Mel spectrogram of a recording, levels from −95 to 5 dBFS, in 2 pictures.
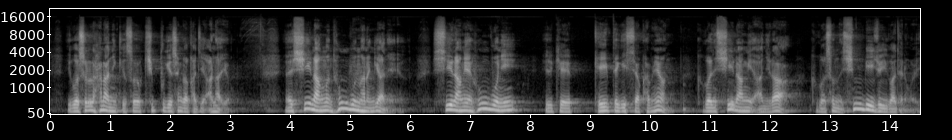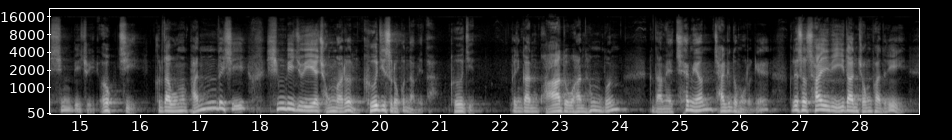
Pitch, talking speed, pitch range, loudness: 135 Hz, 275 characters per minute, 120-160 Hz, -28 LUFS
